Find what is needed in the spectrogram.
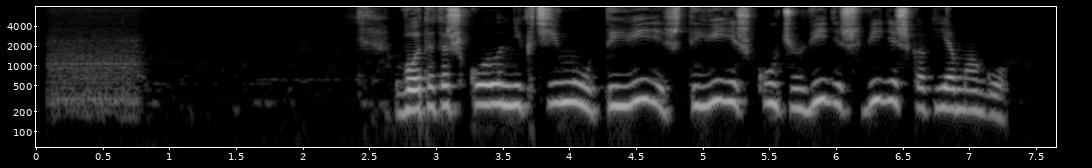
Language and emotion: Russian, neutral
